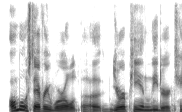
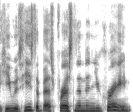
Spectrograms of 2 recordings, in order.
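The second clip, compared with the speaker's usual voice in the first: higher, lightly mocking imitation of Trump's boast; mock Trump quote; 7 semitones higher than usual. Host lightly mocking the president's praise, with a higher imitation. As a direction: toss it off as a lightly hammed-up boast. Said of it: "He was, like".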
